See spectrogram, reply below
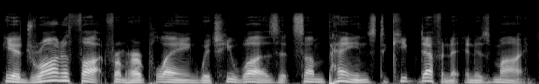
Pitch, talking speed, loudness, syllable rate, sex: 110 Hz, 220 wpm, -18 LUFS, 4.4 syllables/s, male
